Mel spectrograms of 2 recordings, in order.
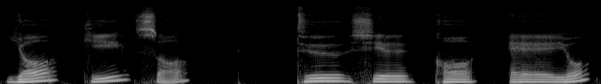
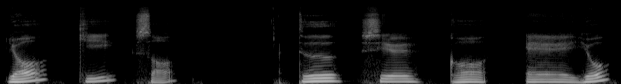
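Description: The two takes are said the same way.

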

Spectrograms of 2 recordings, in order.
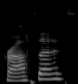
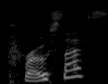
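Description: First: It is said with the speaker's usual pronunciation. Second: It is said with a Canadian-style pronunciation. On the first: This is how the speaker normally says it. The speaker calls it right. "instead of process" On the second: The speaker picked this up from Canadians. The speaker calls it wrong. "I've been spending way too much time with Canadians because I just had to fight my brain to not say process"

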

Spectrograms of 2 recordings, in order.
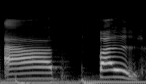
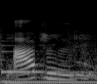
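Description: First: The word is said forcefully with a wide mouth. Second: The word is said softly with a narrow mouth. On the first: The speaker calls it wrong. "there is lot of gap between your lips and you put lot of stress on this word" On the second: The speaker calls it right. "giving not too much difference between my lips, I will just say apple. It is as soft"

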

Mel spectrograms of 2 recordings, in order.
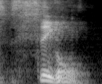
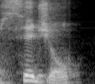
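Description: First: The g is said as a hard g sound. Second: The g is said as a soft j sound. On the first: "The American pronunciation is sigil" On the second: "The British pronunciation is S-I-J-L, or sigil"

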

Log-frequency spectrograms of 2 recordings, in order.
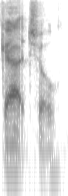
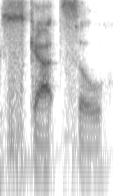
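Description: First: The middle consonant is a 'ch' sound. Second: The middle consonant is a 'ts' sound. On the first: This is the common but incorrect form. The speaker calls it wrong. "Scatchell isn't pronounced Scatchell" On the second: This is the actual form of the name. The speaker calls it right. "It's actually Scatzel"

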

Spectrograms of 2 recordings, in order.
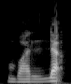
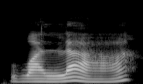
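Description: First: The final vowel is cut off by a glottal catch. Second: The final vowel ends smoothly without a catch. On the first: It means nothing or not. "wala for nothing or not" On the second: It means the left side. "wala for the left side"

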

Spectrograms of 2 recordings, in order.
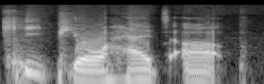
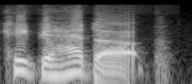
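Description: First: It is said with crisp, careful enunciation. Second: It is said loosely, without careful enunciation.

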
